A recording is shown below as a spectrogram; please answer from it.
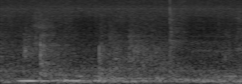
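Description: A quiet pause in a hall, with a short faint hum near the start and a few light taps.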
